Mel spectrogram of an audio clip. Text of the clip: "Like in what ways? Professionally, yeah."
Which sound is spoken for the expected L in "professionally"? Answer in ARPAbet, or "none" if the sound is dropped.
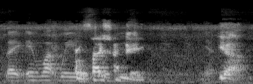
none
